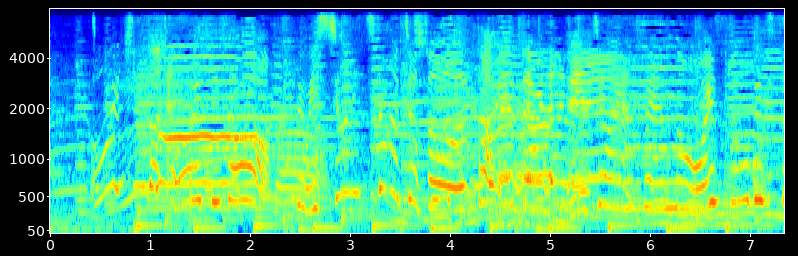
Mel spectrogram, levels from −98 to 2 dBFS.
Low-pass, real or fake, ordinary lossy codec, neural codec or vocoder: 7.2 kHz; real; AAC, 48 kbps; none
